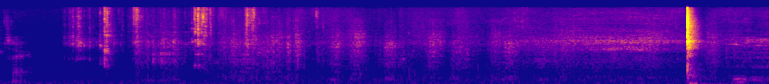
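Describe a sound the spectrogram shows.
Men crunch crisps while chewing loudly.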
